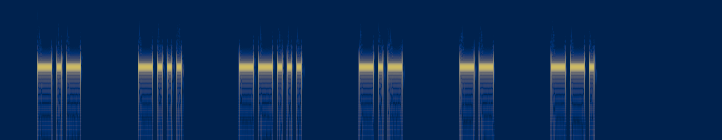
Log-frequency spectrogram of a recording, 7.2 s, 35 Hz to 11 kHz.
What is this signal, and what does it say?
Morse code, heard as a keyed tone, about 25 wpm, spaced as for 12 wpm, 700 Hz. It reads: KB7KMG
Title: USA Call Signs - 6 Characters - 4x Character Spacing - 25wpm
